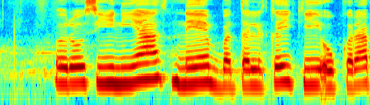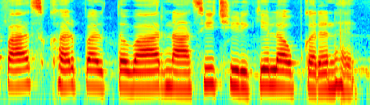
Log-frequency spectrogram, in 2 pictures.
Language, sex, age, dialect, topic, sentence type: Magahi, female, 51-55, Western, agriculture, statement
